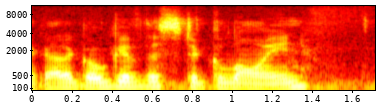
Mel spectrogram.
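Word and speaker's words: Glóin: First, I gotta go give this to Gloin. Or Gloin, depending on how you want to pronounce it, but in this game they pronounce it Gloin. Bilbo. In the animated version they said Gloin.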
